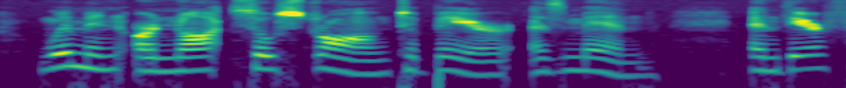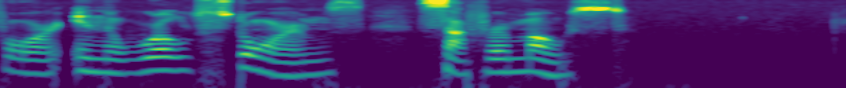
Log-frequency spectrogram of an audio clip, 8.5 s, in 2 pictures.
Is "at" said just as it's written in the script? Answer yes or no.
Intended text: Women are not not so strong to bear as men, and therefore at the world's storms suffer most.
no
